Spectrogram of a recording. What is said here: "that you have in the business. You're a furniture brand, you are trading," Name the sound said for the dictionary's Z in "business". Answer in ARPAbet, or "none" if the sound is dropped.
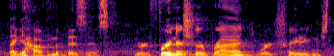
Z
